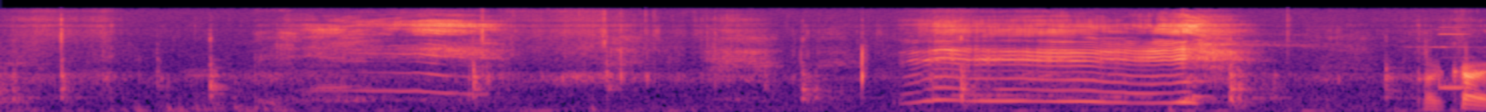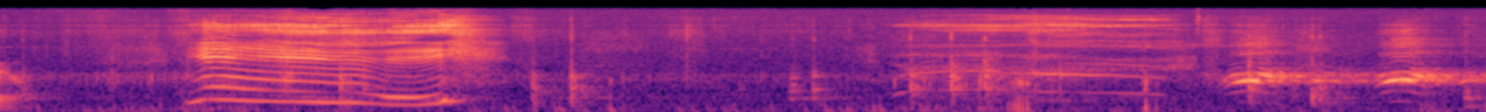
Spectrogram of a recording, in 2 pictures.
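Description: A young girl squeals and laughs close by.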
